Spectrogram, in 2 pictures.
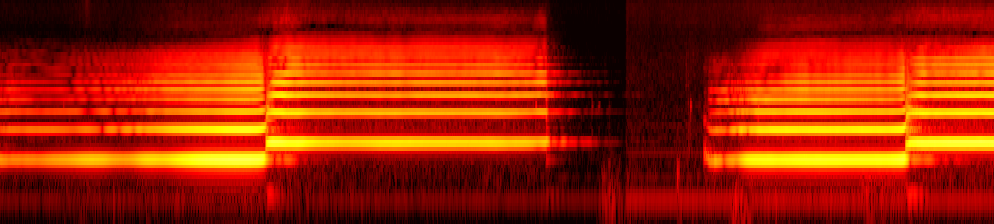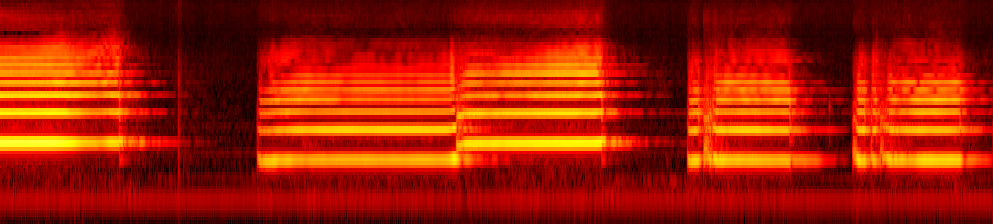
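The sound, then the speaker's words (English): A shofar, the Jewish ram's horn used as a watchman's call, sounds five loud, brassy, buzzing blasts. Long steady tones break upward in pitch, and a couple of short bursts close the sequence. “it's a Jewish ram's horn or a shofar. And it's the sound of a watchman. They used to sound these on the walls, and this is what it sounds like.”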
